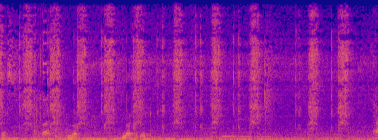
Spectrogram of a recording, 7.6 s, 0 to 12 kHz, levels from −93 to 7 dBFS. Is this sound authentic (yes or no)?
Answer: yes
